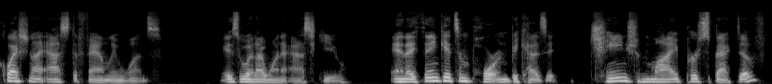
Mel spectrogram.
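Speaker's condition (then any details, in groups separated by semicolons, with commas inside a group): No condition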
